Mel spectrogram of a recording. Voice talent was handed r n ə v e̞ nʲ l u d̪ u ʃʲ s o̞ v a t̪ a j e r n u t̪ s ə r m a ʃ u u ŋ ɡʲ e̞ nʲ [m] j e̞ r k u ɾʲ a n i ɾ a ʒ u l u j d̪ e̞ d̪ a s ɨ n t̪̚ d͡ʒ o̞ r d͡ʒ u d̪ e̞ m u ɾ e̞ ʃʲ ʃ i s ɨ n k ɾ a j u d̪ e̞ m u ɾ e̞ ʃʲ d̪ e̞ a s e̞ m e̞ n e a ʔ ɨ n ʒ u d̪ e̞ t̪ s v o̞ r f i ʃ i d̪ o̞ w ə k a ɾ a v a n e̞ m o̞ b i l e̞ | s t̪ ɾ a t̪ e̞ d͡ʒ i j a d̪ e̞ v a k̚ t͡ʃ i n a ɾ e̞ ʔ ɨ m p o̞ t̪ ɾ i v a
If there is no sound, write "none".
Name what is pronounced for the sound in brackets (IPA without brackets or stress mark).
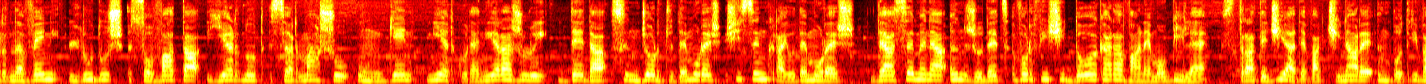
m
